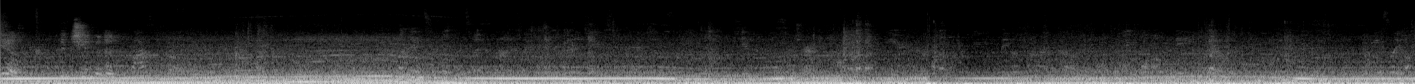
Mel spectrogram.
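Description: A bus engine hums and drones steadily, rising and falling in pitch.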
